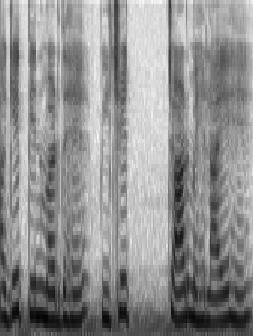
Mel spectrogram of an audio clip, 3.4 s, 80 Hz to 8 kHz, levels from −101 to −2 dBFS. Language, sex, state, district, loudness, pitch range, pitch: Hindi, female, Arunachal Pradesh, Papum Pare, -13 LUFS, 230-260 Hz, 245 Hz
